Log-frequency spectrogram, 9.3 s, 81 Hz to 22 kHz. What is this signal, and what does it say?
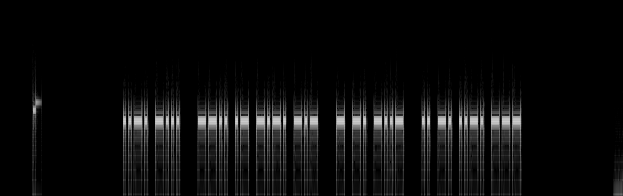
Morse code, heard as a keyed tone, about 30 wpm, 700 Hz. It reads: FB ZACK TNX INFO
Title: Practice QSO - Exchange 3 - More Info - 30wpm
